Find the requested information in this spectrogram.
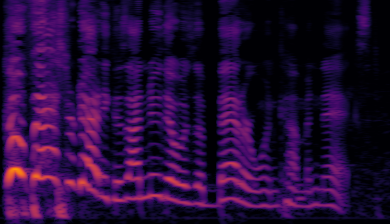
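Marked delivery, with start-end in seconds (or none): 0.0-0.8 put-on high, loud gleeful kid yelling go faster; little girl begging her dad to speed up, shrieking with glee; excited child's cry. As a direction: shout it like a thrilled four-year-old. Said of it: "my arms on the front seat saying".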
